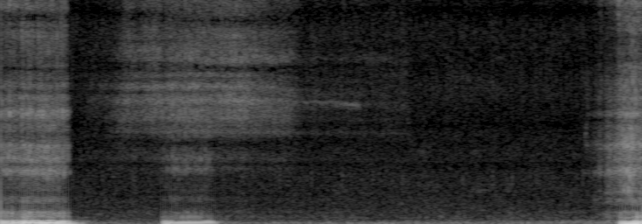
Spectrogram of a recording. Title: Dale- The Snoring Labrador 😁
